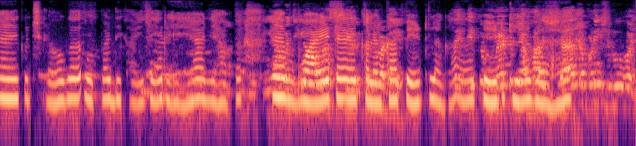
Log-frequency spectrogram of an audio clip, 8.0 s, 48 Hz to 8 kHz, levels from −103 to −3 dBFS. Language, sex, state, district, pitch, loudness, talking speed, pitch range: Hindi, female, Delhi, New Delhi, 235 Hz, -19 LUFS, 135 wpm, 220-250 Hz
